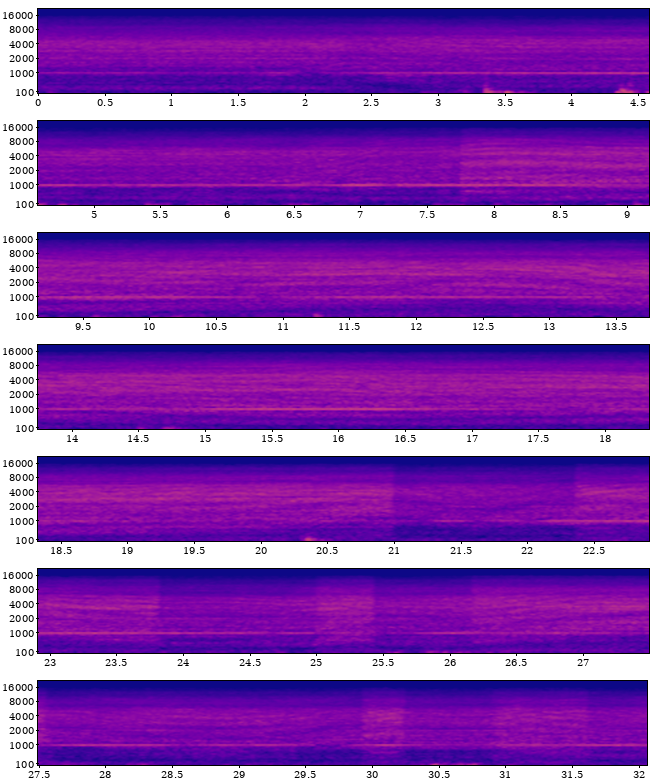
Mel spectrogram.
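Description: Wagner Flexio corded electric paint sprayer running, a steady hiss of air and paint with a thin motor whine through it. It gets louder about eight seconds in, and in the last third dips and swells in short spells.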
